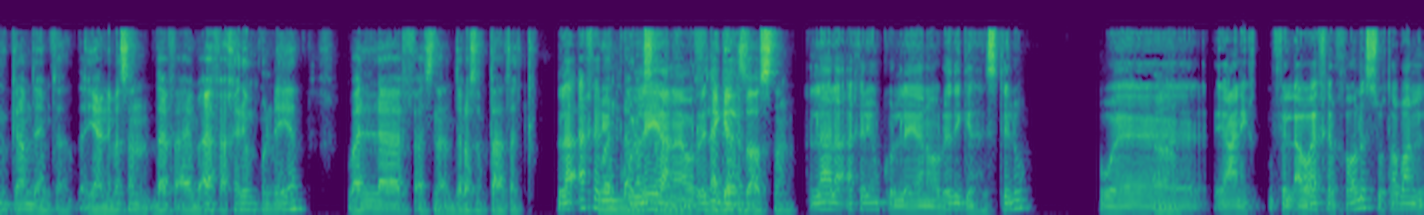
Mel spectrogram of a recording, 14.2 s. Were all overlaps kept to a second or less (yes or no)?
no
